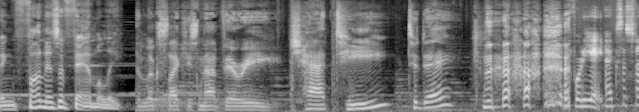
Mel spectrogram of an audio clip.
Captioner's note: dissolves into laughter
